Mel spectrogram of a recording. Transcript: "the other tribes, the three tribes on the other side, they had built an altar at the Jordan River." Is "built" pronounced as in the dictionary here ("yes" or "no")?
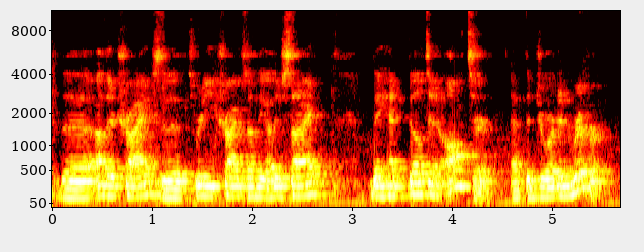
yes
